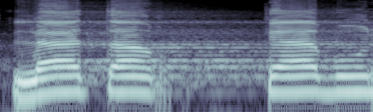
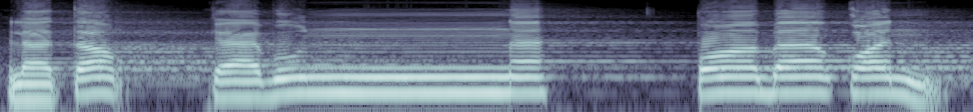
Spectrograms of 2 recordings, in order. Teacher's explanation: Huruf na ditahan dan ditekan karena berharokat tasdid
